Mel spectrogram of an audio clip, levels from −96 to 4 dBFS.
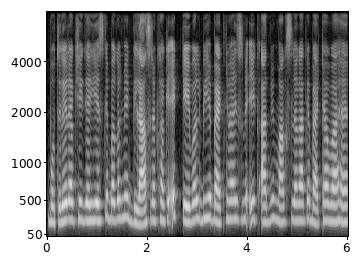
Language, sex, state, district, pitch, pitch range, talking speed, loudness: Hindi, female, Chhattisgarh, Sukma, 230 Hz, 215-245 Hz, 280 wpm, -18 LUFS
